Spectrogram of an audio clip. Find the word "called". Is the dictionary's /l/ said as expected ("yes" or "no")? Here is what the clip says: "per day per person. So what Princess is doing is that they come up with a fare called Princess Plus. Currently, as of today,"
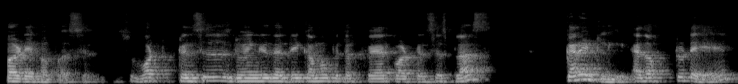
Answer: no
